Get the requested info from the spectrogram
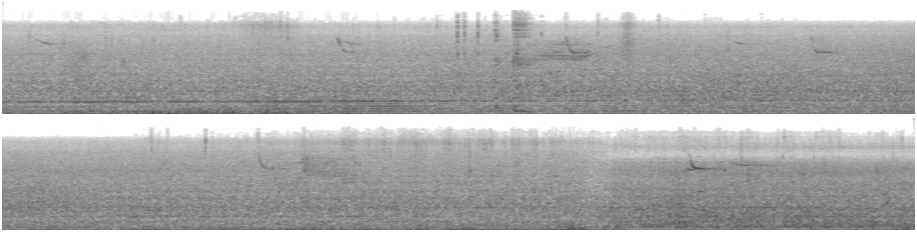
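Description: Wind buffeting the microphone of a kayak's bow-mounted camera, a steady low rumble. A faint steady engine hum runs through the first half or so, and a few short high bird chirps come now and then.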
